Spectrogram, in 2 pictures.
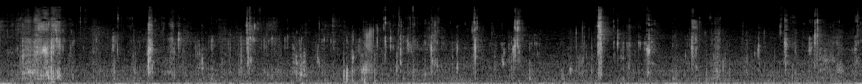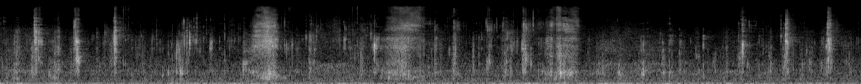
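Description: A person biting and chewing braised gelatinous meat at close range: a run of short, wet clicks and smacks from the mouth, with a few longer, louder bursts near the middle.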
